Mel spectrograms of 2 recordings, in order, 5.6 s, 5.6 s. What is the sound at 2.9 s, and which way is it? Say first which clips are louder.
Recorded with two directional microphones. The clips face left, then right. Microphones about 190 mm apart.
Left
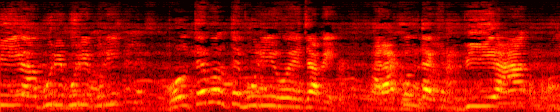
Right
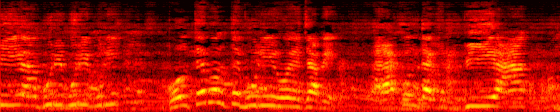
Music: right 2 dB; 30° right (ahead or behind).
